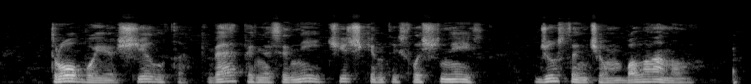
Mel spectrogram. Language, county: Lithuanian, Klaipėda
